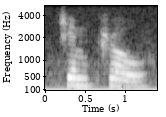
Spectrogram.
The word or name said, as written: Jim Crow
